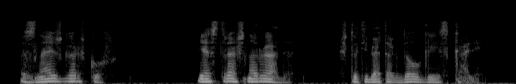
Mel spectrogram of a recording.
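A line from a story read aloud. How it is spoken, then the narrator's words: Calm. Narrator (Russian): сказала она спокойно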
